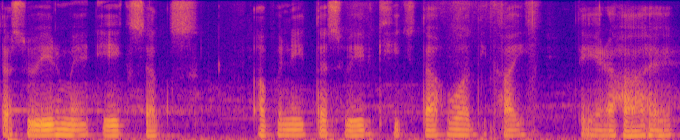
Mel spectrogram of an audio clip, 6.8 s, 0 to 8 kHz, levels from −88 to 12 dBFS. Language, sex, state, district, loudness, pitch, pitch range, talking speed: Hindi, male, Uttar Pradesh, Lucknow, -17 LUFS, 110 Hz, 110-115 Hz, 105 wpm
